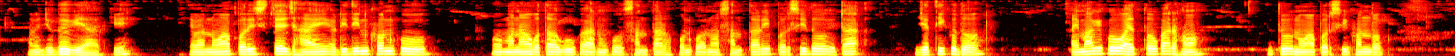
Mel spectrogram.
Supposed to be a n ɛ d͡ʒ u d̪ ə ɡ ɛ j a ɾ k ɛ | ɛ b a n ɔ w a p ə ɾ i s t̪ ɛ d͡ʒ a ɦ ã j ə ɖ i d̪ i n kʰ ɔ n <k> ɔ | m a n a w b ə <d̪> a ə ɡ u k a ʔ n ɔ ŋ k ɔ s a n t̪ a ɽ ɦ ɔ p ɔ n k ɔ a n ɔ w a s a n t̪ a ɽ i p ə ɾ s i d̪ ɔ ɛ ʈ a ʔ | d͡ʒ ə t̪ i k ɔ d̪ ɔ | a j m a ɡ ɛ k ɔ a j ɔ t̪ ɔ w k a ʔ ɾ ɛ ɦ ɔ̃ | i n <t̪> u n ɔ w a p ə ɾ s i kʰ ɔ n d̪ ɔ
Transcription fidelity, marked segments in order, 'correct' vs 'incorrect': correct, incorrect: t̪, correct

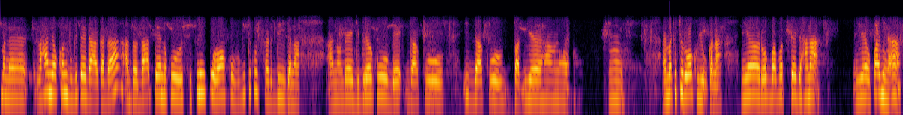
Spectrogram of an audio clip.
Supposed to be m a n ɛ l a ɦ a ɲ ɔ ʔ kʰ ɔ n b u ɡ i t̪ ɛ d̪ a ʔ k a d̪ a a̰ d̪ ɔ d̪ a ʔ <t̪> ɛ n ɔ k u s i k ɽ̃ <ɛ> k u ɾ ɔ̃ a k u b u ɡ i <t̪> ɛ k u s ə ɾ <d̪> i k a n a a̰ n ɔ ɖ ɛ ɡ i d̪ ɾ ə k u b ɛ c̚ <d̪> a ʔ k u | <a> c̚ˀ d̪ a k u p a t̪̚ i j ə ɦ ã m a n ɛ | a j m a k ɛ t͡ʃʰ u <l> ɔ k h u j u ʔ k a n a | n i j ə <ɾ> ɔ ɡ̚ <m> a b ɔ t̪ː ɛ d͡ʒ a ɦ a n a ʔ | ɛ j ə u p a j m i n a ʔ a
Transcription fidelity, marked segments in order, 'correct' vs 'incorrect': correct, incorrect: i, correct, correct, correct, incorrect: i, incorrect: ɾ, correct, incorrect: b

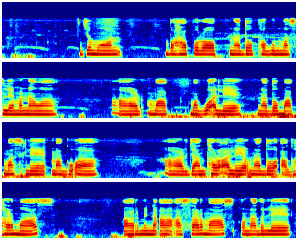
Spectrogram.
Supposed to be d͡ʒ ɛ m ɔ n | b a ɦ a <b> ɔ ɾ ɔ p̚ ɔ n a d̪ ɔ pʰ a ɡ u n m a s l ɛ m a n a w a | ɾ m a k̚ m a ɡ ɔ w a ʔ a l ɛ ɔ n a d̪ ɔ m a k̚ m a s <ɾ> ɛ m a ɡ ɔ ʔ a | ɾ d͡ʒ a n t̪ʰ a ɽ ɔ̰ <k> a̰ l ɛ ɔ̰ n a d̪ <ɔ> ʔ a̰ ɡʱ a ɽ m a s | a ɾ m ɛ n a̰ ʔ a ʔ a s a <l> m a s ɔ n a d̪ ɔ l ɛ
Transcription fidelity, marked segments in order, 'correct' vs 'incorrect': incorrect: p, incorrect: l, incorrect: ʔ, correct, incorrect: ɽ

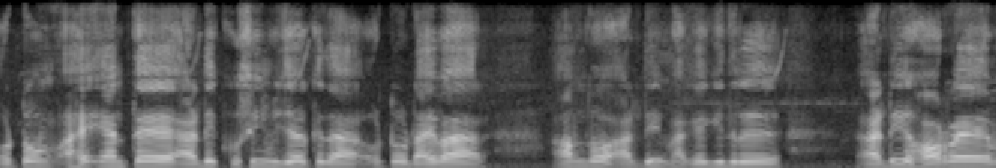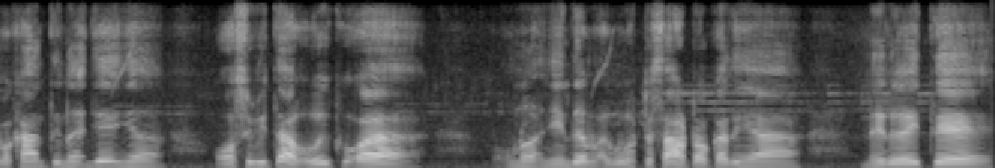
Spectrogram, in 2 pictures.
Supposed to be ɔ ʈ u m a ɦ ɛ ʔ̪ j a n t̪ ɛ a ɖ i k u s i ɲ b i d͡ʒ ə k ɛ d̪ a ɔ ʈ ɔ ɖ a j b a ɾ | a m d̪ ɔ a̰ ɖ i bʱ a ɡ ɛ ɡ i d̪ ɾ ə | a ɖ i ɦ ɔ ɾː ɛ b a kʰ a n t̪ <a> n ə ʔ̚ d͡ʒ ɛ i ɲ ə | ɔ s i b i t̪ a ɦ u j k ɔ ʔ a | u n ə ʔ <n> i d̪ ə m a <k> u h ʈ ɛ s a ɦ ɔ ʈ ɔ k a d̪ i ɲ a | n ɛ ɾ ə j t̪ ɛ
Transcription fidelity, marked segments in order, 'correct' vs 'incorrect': incorrect: i, incorrect: ɲ, incorrect: ɡ

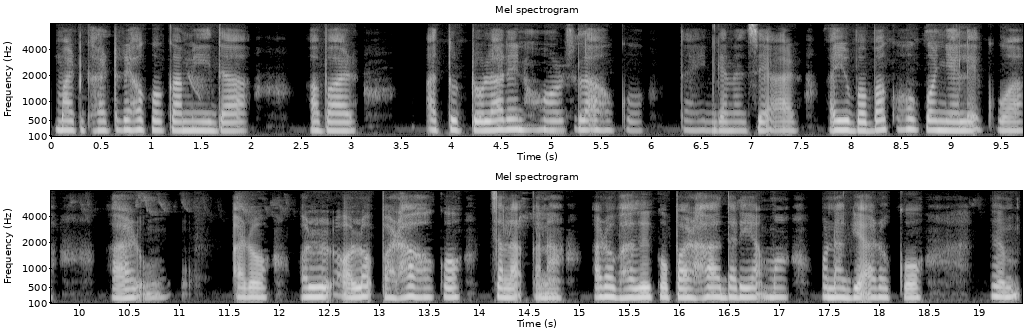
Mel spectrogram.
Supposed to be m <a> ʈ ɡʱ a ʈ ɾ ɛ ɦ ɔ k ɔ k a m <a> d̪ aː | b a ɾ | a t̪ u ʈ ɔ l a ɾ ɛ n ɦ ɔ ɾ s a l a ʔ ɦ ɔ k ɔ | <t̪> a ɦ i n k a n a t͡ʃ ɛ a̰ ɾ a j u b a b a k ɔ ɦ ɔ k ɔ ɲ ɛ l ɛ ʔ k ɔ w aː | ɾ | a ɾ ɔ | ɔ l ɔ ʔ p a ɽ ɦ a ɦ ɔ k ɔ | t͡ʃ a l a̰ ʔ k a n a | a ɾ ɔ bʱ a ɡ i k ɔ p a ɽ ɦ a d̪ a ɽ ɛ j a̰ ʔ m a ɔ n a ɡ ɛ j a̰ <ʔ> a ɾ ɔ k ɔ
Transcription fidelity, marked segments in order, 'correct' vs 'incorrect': correct, incorrect: i, correct, correct

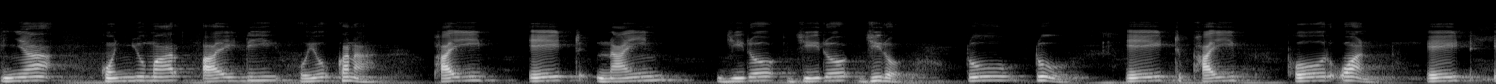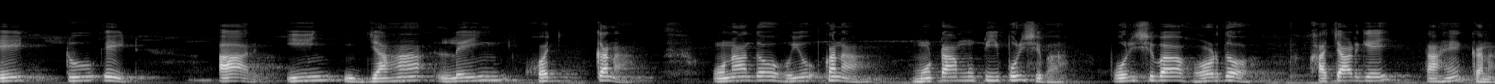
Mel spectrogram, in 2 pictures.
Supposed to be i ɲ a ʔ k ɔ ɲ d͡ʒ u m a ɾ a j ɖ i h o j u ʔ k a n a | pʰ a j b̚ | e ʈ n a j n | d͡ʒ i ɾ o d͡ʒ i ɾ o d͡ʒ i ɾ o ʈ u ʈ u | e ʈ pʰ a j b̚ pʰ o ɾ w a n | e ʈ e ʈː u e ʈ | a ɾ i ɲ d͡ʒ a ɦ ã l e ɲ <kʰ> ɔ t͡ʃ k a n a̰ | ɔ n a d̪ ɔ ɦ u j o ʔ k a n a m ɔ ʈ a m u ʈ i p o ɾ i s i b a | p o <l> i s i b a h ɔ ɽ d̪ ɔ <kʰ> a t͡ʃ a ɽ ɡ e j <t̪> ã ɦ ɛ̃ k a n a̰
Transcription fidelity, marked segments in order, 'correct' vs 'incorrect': correct, incorrect: ɾ, correct, correct

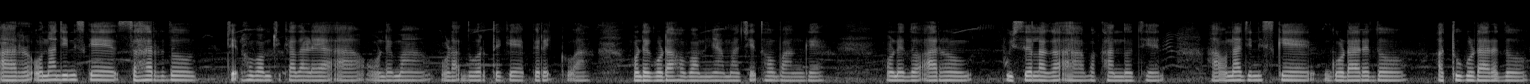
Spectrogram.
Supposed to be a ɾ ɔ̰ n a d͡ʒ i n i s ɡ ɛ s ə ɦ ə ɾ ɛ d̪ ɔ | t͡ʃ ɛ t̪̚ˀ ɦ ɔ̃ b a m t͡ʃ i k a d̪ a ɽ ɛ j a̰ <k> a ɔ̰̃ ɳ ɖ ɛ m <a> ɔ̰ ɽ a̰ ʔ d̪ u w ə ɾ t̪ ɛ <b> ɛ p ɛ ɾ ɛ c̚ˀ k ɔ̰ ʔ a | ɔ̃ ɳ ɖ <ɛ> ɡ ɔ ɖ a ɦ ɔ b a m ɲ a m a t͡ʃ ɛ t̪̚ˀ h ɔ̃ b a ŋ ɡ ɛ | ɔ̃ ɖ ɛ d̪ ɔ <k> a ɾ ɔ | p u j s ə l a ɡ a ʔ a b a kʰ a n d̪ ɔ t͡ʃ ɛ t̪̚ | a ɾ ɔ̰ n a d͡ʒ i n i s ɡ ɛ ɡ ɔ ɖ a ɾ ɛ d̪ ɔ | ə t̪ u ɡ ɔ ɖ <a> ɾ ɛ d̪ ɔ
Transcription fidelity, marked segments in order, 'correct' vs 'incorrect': incorrect: ʔ, correct, incorrect: ɡ, correct, incorrect: ʔ, correct

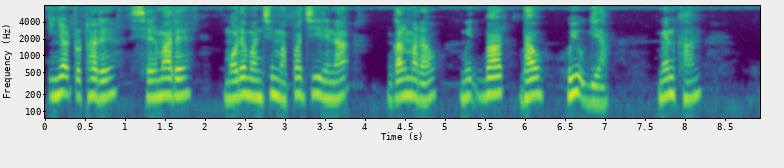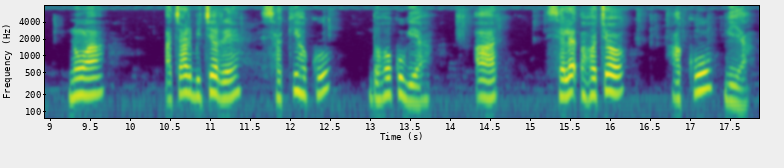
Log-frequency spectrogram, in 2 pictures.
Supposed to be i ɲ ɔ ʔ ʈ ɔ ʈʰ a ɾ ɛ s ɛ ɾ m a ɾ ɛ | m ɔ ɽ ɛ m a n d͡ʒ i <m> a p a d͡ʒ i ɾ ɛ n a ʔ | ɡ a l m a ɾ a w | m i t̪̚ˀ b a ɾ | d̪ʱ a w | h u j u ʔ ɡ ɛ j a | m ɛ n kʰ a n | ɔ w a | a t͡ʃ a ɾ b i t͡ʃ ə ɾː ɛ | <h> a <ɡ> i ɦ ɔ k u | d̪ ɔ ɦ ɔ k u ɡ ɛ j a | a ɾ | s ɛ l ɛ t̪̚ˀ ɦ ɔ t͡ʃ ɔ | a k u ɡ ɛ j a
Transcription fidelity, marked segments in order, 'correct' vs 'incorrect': correct, incorrect: s, incorrect: k

